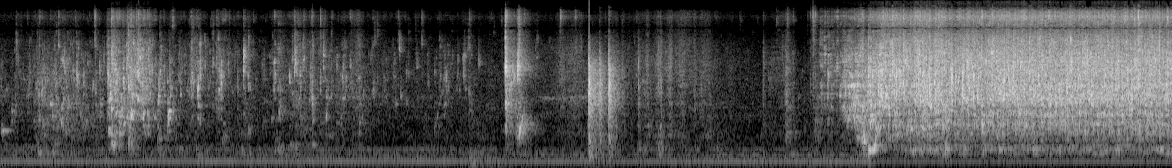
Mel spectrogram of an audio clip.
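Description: A toilet just cleared of a blockage flushes with a loud, close rush of water that swells and keeps running, following several seconds of quiet drips and a few knocks under a steady hum.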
